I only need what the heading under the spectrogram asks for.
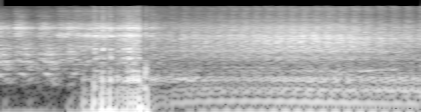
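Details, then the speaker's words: Mazda Miata first start after reassembly and long storage: the petrol engine cranks, catches and idles with a light background tick; owner attributes it to lifters from disuse, possibly one needing replacement, not confirmed. "so you probably hear that ticking noise that ticking noise is from the lifters that has nothing to do with the timing belt that is mainly because the car hasn't been driven in so long although one of them could need to be replaced"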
